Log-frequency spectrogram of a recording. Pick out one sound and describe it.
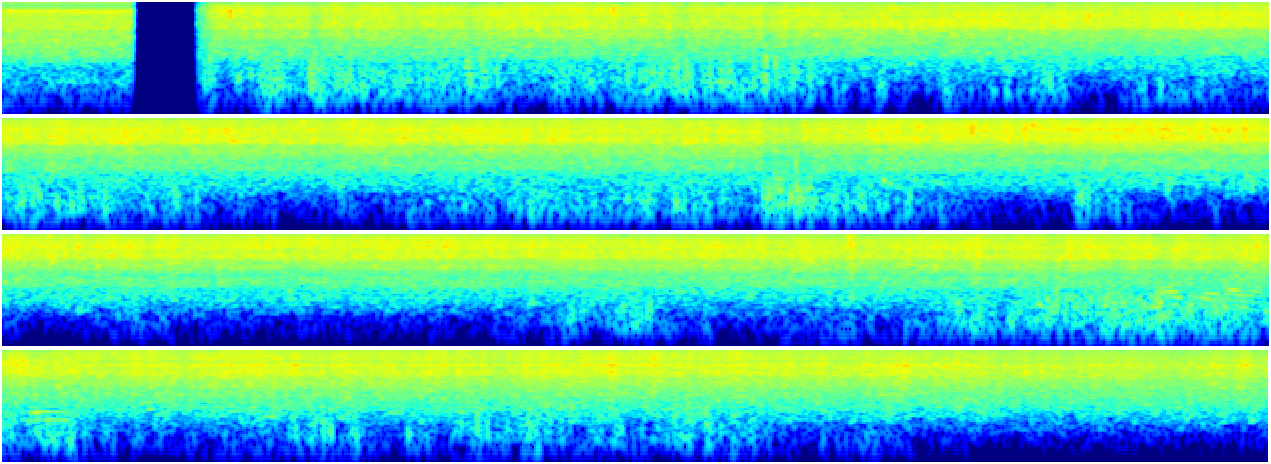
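Muddy floodwater rushes and gurgles close by.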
